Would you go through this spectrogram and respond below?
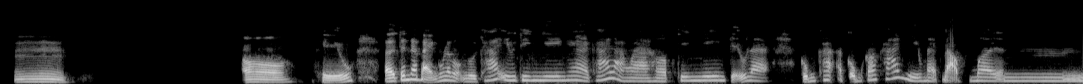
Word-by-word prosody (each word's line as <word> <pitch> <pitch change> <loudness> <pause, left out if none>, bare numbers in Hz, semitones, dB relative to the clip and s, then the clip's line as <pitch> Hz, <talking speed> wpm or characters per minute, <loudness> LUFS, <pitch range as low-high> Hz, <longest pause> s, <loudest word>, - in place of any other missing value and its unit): Ừm. 125 -2 0 1.7
Ồ, 115 -1 +4 0.4
hiểu. 105 - +4 0.3
Ê, 150 - +7
tính 205 +4 +4
ra 225 - +5
bạn - - +4
cũng - - -2
là 195 - +2
một 175 - 0
người 135 -1 +1
khá 195 +5 -1
yêu 195 -5 0
thiên 190 0 0
nhiên 190 0 -1
ha, 180 -5 -1
khá 195 - -3
là 265 -3 0
hòa 150 -1 -2
hợp 145 -1 0
thiên 180 0 -1
nhiên, 185 0 0
kiểu - - 0
là, 175 -2 -2 0.3
cũng 155 +6 0
khá 210 - -2
ơ, - - -5
cũng - - 0
có 215 - 0
khá 250 +2 -7
nhiều 185 - -2
hoạt 160 - -3
động - - +4
mà, 170 +1 -2
ừm, 160 - -3
165 Hz, 195 wpm, -20 LUFS, 130-190 Hz, 1.7 s, Ê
